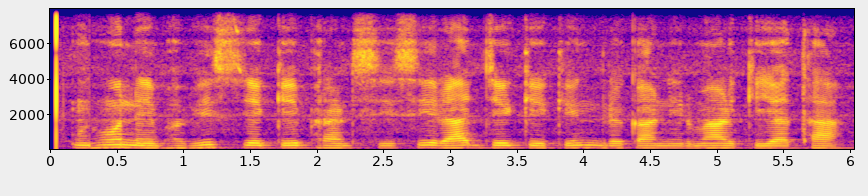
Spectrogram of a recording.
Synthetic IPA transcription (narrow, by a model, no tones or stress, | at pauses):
ʊnɦõnebʱəbɪsjəkepʰɾaːnsisiɾaːd͡ʒjəkekẽːnd̪ɾəkanɪɾmaːɽ̃kijat̪ʰaː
